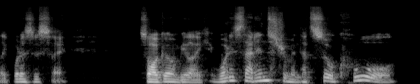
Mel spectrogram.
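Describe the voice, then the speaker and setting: A man with an American accent speaks at a very fast pace, his medium pitch showing ordinary variation and his voice somewhat breathy. The recording is very clean, with a silent background. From California. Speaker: YouTuber hosting a live discussion. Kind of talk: casual live stream chat.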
